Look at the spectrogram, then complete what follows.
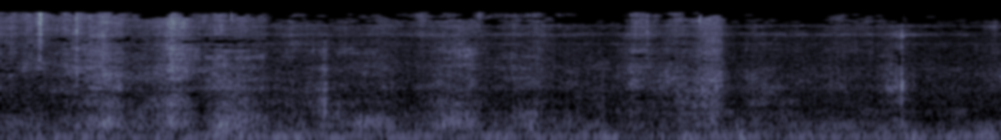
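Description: Dry leaf litter rustling and crunching in quick small crackles as a macaque forages on the ground and handles food, over a steady low rumble.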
